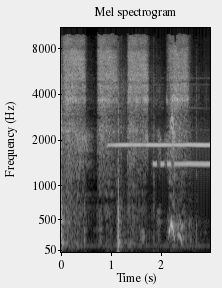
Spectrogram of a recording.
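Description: A low, thin whistle from Dr. Roylott's room, a signal from Roylott, holds a steady pitch for a couple of seconds, faint beneath repeated bursts of breathy hissing, with a sharp knock partway through and no one talking.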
